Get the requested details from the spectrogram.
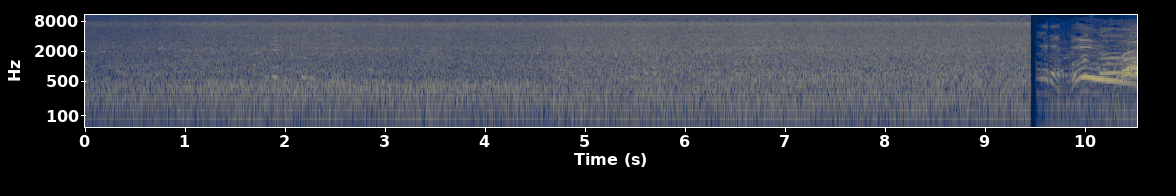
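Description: Water rushes and roars steadily through a dam gate.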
